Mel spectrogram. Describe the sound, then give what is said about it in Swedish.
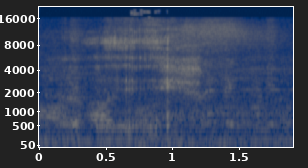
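Faint chatter of a group of older women talking among themselves, a soft murmur of overlapping voices in the background with no clear words standing out. “Det kommer något tantsällskap här hörde du dem väldigt mycket?”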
